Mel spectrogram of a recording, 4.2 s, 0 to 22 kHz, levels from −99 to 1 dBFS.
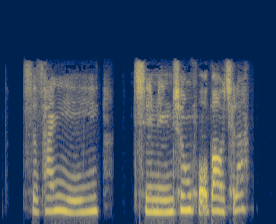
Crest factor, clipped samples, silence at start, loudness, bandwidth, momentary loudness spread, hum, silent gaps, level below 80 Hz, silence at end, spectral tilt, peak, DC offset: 18 dB; under 0.1%; 0.35 s; -18 LUFS; 7.6 kHz; 12 LU; none; 1.72-1.81 s, 1.89-1.96 s; -64 dBFS; 0.45 s; -3 dB/octave; -2 dBFS; under 0.1%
